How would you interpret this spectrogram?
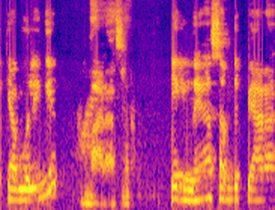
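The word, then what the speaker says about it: पराशर: हाँ, पारासरा। अब देखो इसमें इंग्लिश में पारासरा बोलेंगे हम, और हिंदी में क्या बोलेंगे इसको, पारासर, है ना। हिंदी में पारासर बोलेंगे और इंग्लिश में क्या बोलेंगे, पारासर।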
